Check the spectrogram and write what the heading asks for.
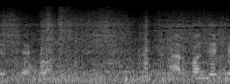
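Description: Water rushing and splashing along the hull of a moving wooden boat, with wind buffeting the microphone; a steady noise.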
